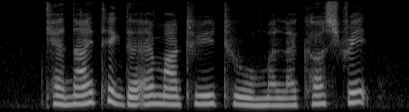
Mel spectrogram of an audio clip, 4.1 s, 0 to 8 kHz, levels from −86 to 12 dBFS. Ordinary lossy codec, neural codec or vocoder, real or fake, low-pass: none; none; real; none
